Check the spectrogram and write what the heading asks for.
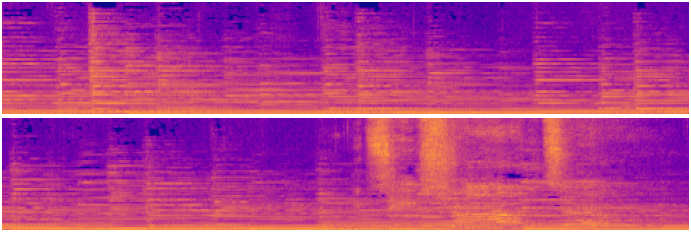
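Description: Piano chords played on a stage keyboard in a slow, steady progression over held bass notes, with a short sung phrase near the end.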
